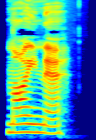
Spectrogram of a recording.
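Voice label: "Naine" Estonian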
